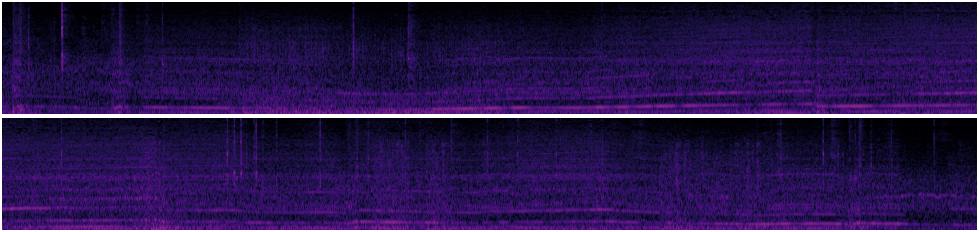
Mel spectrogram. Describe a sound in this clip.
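A racing car engine roars steadily, rising and falling in pitch as it shifts gears.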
